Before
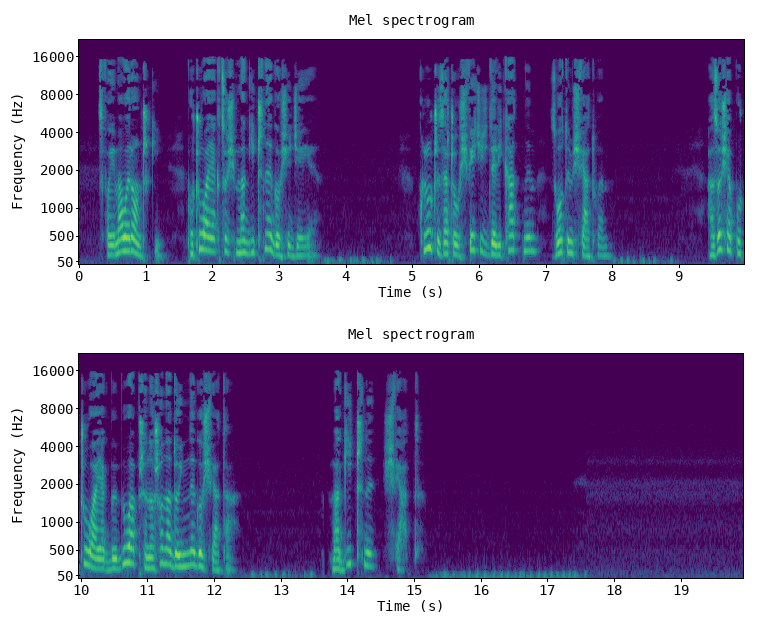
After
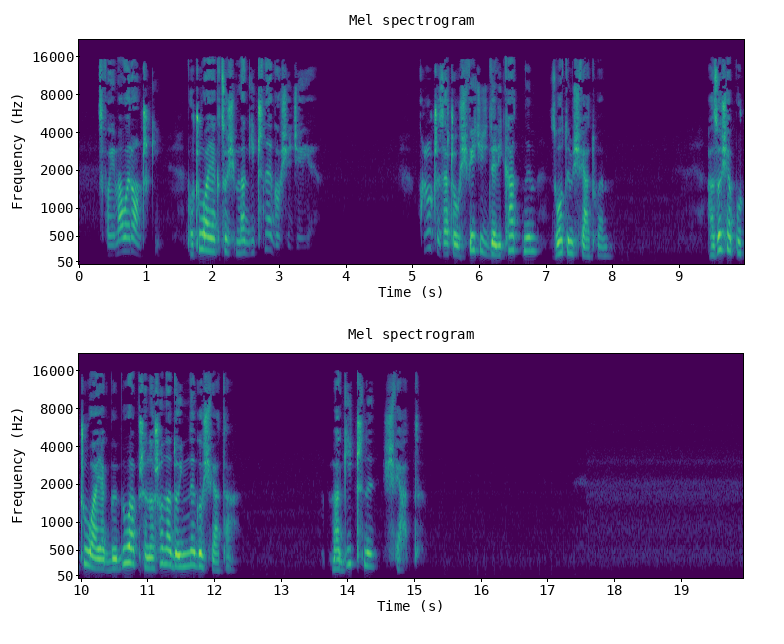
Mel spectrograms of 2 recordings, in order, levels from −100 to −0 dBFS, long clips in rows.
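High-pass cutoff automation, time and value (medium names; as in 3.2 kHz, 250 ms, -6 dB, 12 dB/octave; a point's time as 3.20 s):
high-pass 24 dB/octave
1.18 s 790 Hz
2.02 s 290 Hz
3.16 s 1.2 kHz
5.14 s 1.2 kHz
5.74 s 290 Hz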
